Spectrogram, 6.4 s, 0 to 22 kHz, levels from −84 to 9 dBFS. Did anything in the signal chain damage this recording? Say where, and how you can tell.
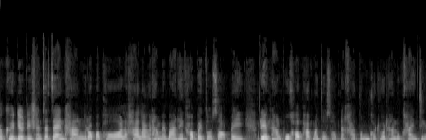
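Yes. A single sharp snap sits on top of the speech at 3.88 s, lasting two milliseconds. This is an electrical switching spike in the analogue wiring, likely from a nearby switch, motor or static discharge whose arc coupled into the line.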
